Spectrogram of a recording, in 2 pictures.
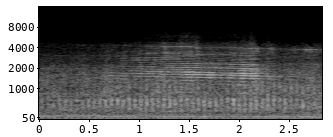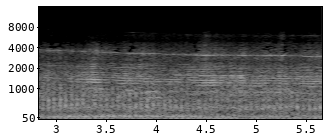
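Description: HH-60 Pave Hawk rescue helicopter flying by, its rotor blades chopping rapidly and steadily. A thin high whine slides slowly down in pitch over the second half.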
